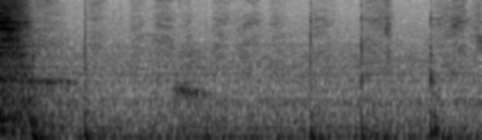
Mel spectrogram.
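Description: Chalk writing on a chalkboard: faint scratching strokes with a few small clicks as the chalk meets the board.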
